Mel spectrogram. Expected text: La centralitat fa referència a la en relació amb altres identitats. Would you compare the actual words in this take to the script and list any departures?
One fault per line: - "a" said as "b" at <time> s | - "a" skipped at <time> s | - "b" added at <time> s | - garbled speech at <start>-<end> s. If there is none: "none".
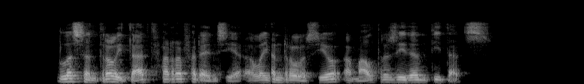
none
